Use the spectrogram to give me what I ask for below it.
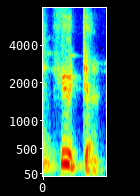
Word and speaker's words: Hütte: So the U umlaut is long, pronounced long. If you shorten it, it becomes a noun and the meaning changes to hut, jhopdi, the Hütte. So you have to pronounce it as Hütte.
